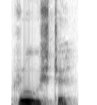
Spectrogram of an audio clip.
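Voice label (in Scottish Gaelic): "ruisgte", Scottish Gaelic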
